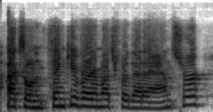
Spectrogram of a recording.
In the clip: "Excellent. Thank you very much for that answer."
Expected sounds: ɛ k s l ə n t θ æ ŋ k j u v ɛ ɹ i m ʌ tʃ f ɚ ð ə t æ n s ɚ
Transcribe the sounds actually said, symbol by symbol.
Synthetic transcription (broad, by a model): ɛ k s l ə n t θ æ ŋ k j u v ɛ ɹ i m ʌ tʃ f ɚ ð ə t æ n s ɚ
